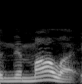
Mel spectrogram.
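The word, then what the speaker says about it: nemalah: And the ant is a Nimala, N-E-M-A-L-A-H. A Nimala, and I'm just pronouncing it the way it says in Hebrew.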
